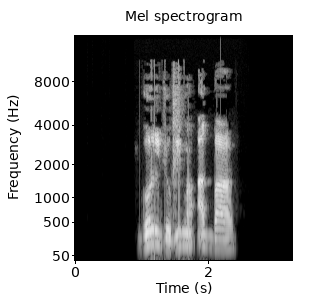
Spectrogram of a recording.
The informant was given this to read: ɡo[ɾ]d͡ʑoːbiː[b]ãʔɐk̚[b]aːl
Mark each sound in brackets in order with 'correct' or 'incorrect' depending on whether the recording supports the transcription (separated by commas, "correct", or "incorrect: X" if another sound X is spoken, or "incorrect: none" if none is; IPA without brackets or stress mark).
incorrect: l, incorrect: m, correct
